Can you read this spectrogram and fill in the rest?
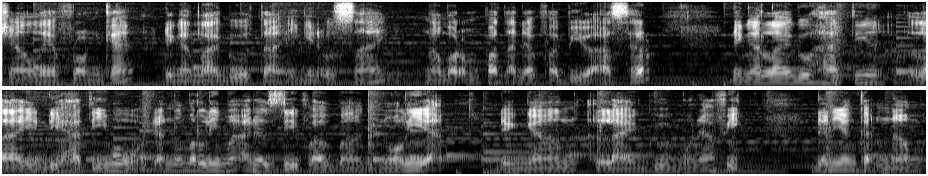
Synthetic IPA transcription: ʃalːɛfɾɔnka | dəŋanlaɡut̪aʔḭŋɪnʔṵsaj | nɔmərəmpat̪a̰dafabioʔa̰sər | dəŋanlaɡuɦat̪ilaɪndiɦat̪imudanːɔmərlimaʔadazifabaŋɡnolia̰dəŋanlaɡumunafɪk̚ | danjaŋkəʔənam

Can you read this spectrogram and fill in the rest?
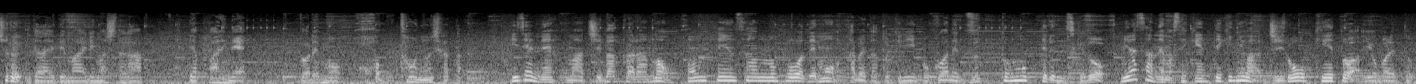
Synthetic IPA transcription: ɕiɾɯ̟ʔit̪ad̪ait̪e̞maeɾʲimaɕi̥t̪aɡa | japːaɾʲine̞ | d̪̥o̞̰ɾe̞̰mo̞̰ | hõ̞nt̪ʰːo̞ːɲ̟io̞ɕi̥kat̪ːa | izẽ̞nːe̞mat͡ɕibakaɾano̞hõ̞nt̪ẽ̞ɰ̃sãnːo̞ɦo̞ːd̪e̞mo̞t̪abe̞t̪at̪o̞kʲiɲ̟ibo̞kɯ̟βane̞zɨt̪ːo̞ːmo̞t̪ːe̞ɾɯ̟̃nd̪esɨ̥ke̞d̪o̞mʲinasãnːe̞mase̞kẽ̞nt̪e̞kʲiɲ̟iβad͡ʑiɾo̞ːke̞ːt̪o̞βa̰jo̞baɾe̞t̪e

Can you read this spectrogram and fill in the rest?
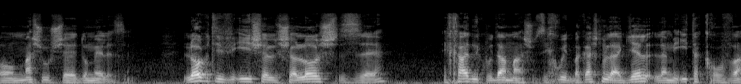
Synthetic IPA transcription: o̞maʃuʃe̞d̪o̞me̞leze̞̰ | lo̞bt̪iviʃe̞lʃalo̞ʃze̞ | eχad̪nekudamaʃuziχuit̪̚bakaʃnuleaɡe̞lːamiʔitakʁo̞va

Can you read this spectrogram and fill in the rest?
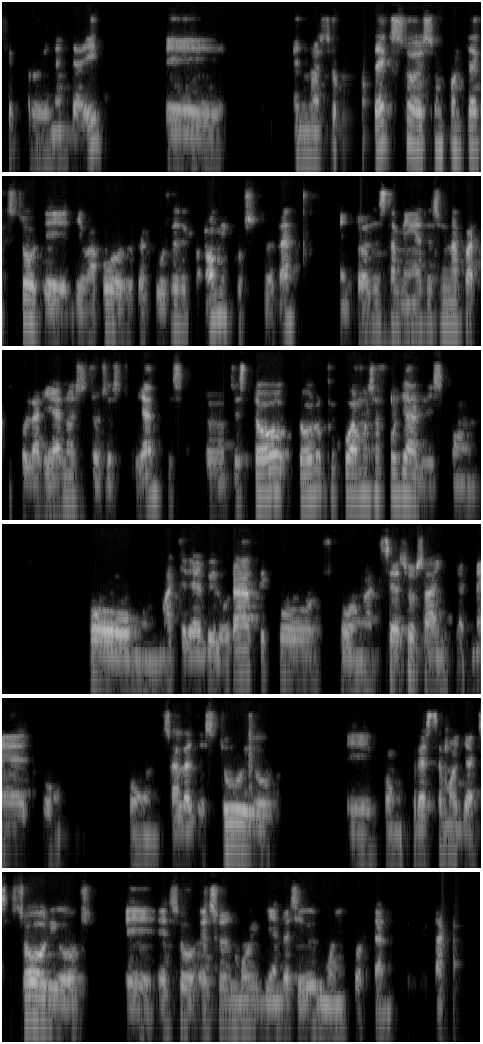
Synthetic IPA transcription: kepɾo̞βjene̞nd̪eai | e | eŋnwe̞st̪ɾokont̪e̞kst̪oe̞suŋko̞nt̪e̞kst̪oðed̪eβaxosre̞kuɾso̞se̞ko̞nõ̞miko̞sbe̞ɾða | ent̪o̞nse̞st̪ambje̞ŋes̬asiunapaɾt̪i̥kulaɾiðanwe̞st̪ɾo̞se̞st̪uðjant̪e̞sent̪onse̞st̪oðot̪oðoloke̞poðamo̞s̬apo̞ʝaɾlesko̞ŋ | koŋmat̪e̞ɾjalezbijoɣɾafikoskoŋakse̞so̞saint̪e̞ɾnet̪̚koŋ | koŋsalazd̪e̞ːst̪uðjo | eko̞ŋpɾe̞st̪amo̞zd̪eakse̞so̞ɾjos | eesoʔe̞so̞ezmujbje̞nresiβoimujimpo̞ɾt̪ant̪̚e̞βeɾd̪a

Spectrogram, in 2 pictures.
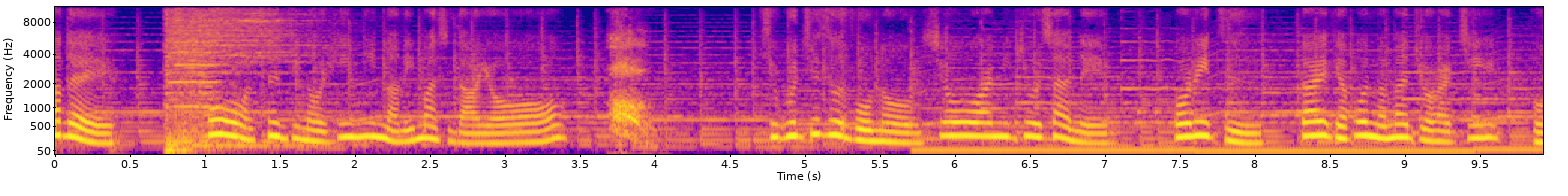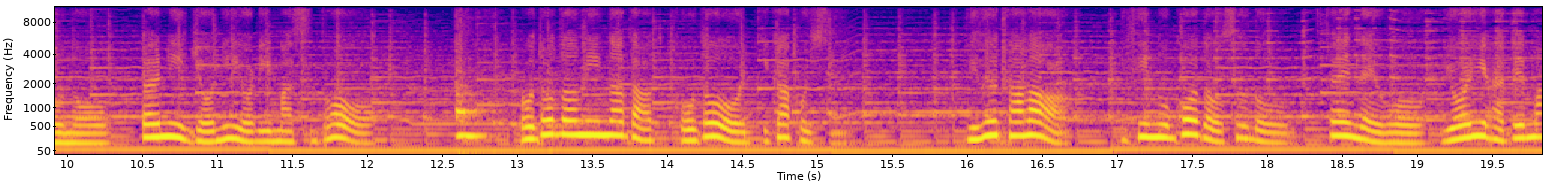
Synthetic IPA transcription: ad̪e | koasɨkinoçiɲinaɾʲimaɕid̪ajo | ɕiɡot͡ɕizɨɡonoɕoːβaɲ̟iʑɨːsanẽt̪oɾʲit͡sɨɡaiɡʲakonanaʑɯːhat͡ɕiɡono | t̪aɲʲid͡ʑoɲijoɾʲimasɨt̪o | od̪od̪omʲinːad̪akod̪od͡ʑikakoɕi | iɾɯ̟k̪aɾa | çinokod̪osɯno | senẽojoɲʲihat̪ema

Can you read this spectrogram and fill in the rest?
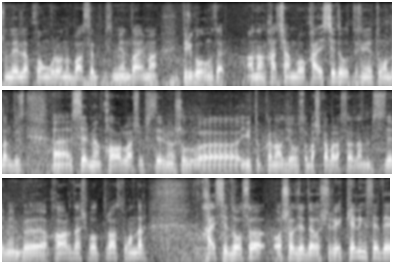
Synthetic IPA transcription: ʃond̪ɑjeleqʰo̞ɴʁʊɾunəbɑsəp̚bɪzmend̪ɑjəmɑbiɾɡʲewolˠəɴəzd̪ɑɾ | ɑ̰nːɑɴqʰɑʃɑnboqʰɑjsə̥ʃed̪elˠɑt̪̚d̪esend̪et̪ʰuʁɑnd̪ɑɾbɪzəsɪzd̪eɾme̞ɴqʰɑbɑɾlˠɑʃəpsɪzeɾmenoʃolˠəjut̪ʲup̚kʰanɑlˠʒelbosɑbɑsqɑbɑɾɑqʃlˠɑɾd̪ɑnbɪzsɪzd̪eɾme̞nqʰɑbɑɾd̪ɑʃəpbolˠəpt̪ʰɾɑwət̪uʁɑnd̪ɑɾ | qʰɑjsəʃed̪wo̞lˠsəoʃo̞lˠʒe̞ɾd̪ewɵʒɪɾɡʲekʲʰe̞lɪŋɪzd̪eɾd̪e

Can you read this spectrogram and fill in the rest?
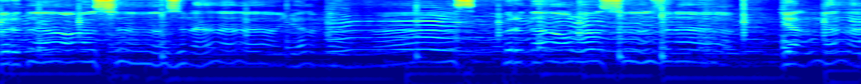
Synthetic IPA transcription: b̥ɪɾd̪aɒnasɪznaɡʲalma | sb̥ɪɾd̪aɒnasɪzna | ɡʲalma

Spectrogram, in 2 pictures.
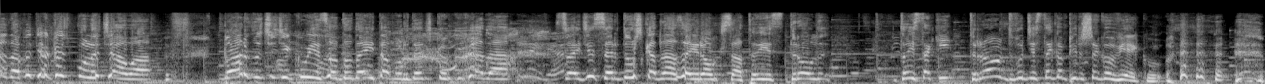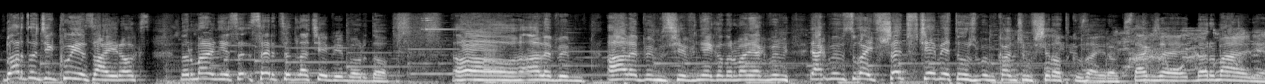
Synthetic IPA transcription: anavɛt̪jakɔɕpɔlɛt͡ɕawa | baɾd̪zɔt͡ɕid͡ʑɛŋkujɛzad̪ɔd̪ɛjt̪amuɾd̪ɛt͡ʂkɔ̃kuxanasuxajt͡ɕɛsɛɾd̪uʂkad̪lazajɾɔksat̪ɔjɛst̪ːɾɔl | t̪ɔjɛst̪t̪ːakʲit̪ɾɔld̪vud͡ʑɛst̪ɛɡɔpʲjɛɾfʂɛɡɔvʲjɛku | baɾd̪zɔd͡ʑɛŋkujɛzajɾɔks | nɔɾmalɲɛsɛsɛɾt̪sɛd̪lat͡ɕebʲjɛbɔɾd̪ɔ | ɔalɛbɘm | alɛbɘmɕɛvɲɛɡɔnɔɾmalɲɛjaɡbɘm | jaɡ̚bɘmswuxajfʂɛt̪ft͡ɕebʲjɛt̪ɔjuʐbɘmkɔɲʲt͡ʂɨwfɕɾɔt̪kuzajɾɔkst̪aɡʐɛnɔɾmalɲɛ

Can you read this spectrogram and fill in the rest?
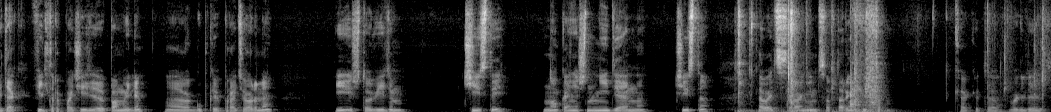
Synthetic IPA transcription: ɪt̪akfʲilʲt̪rpɐipɐmɨlʲɪɡupkəjəpɾɐtʲo̞rlʲɪ | iʂt̪o̞vʲidʲɪm | t͡ɕist̪ɨj | no̞kɐnʲe̞ʂnənʲɪːdʲɪalʲnə | t͡ɕist̪ə | d̪ɐvajtʲɪ̥sɾɐvnʲimsəft̪ɐɾɨmfʲilʲt̪ɾəm | kʰakɛt̪əvɨɡlʲɪdʲɪt̪

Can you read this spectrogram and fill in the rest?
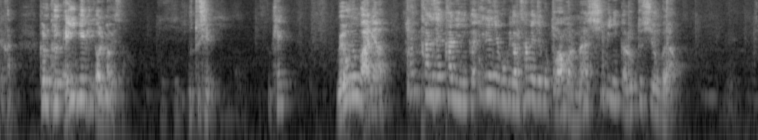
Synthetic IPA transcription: ekʰa̰n | kɯɾʌmkɯe̞ibiekiɾiɡaʌɭmaɡes͈ʌ | ɾutʰuɕʰip̚ | okʰe | we̞unɯnɡʌaɲijahaŋkʰans̬ʰe̞kʰaɲiɲik͈aʔiɾe̞d͡ʑeɡobiɾansʰame̞d͡ʑeɡopuɦamʌɭmaaɕʰibiɲik͈aɾutʰuɕ͈iunɡʌja̰

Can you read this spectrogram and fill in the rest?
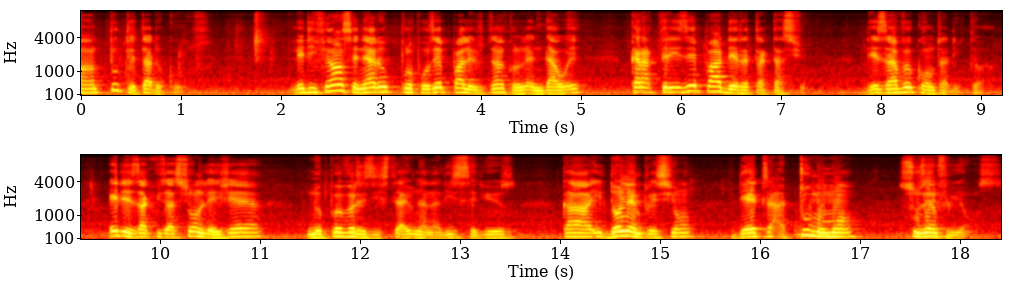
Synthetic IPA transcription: ɑ̃t̪ut̪et̪ad̪əko̰ːz | led̪ifeʁɑ̃senaʁjopʁopozepaʁləlyt̪ənɑ̃kɔlɔnɛ̃d̪awe | kaʁak̚t̪eʁizepaʁd̪eʁət̪ɾak̚t̪asjɔ̰̃ | d̪ezavøkɔ̃t̪ʁad̪yk̚t̪wa̰ːʁ | ed̪ezakyzasjɔ̃leʒɛːʁ | nəpøvrezist̪eaynanalizseʁjøz | kaːʁild̪ɔnlɛ̃pχesjɔ̃ | d̪ɛt̪ʁa̰t̪umɔmɑ̃ | suzɛ̃flyɑ̰̃s

